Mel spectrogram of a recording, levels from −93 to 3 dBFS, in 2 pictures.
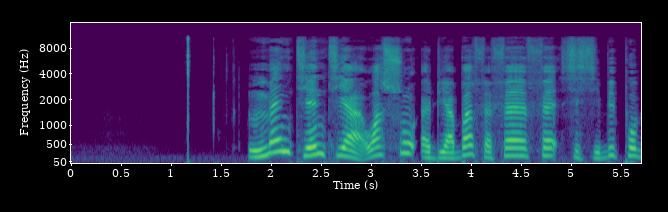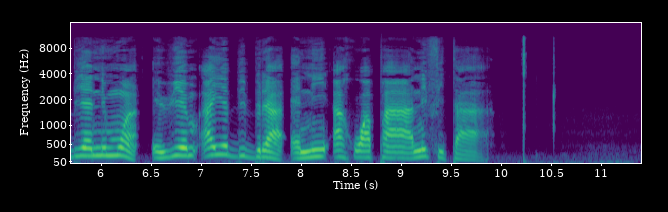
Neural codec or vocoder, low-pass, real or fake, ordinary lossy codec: vocoder, 24 kHz, 100 mel bands, Vocos; 10.8 kHz; fake; AAC, 48 kbps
